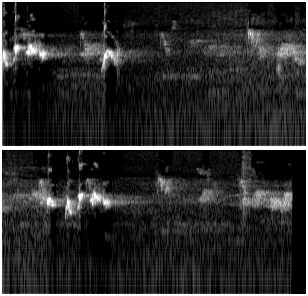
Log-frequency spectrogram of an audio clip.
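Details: Red-whiskered bulbul singing quick rollicking whistled phrases, loud bubbling notes at the start and middle, softer slurred notes between, faint low hum behind.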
